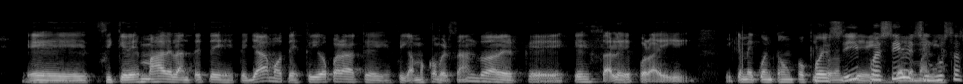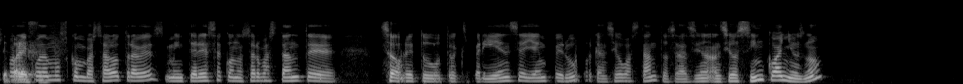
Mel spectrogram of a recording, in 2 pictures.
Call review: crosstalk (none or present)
present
